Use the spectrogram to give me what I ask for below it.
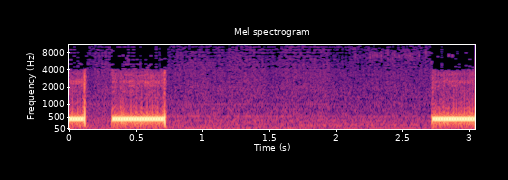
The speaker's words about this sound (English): Well, it's ringing.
